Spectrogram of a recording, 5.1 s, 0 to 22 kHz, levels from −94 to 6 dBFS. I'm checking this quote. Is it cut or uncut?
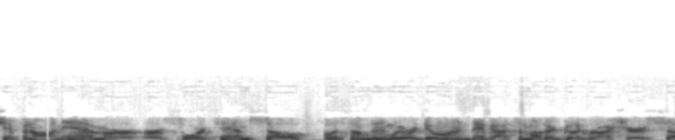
cut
